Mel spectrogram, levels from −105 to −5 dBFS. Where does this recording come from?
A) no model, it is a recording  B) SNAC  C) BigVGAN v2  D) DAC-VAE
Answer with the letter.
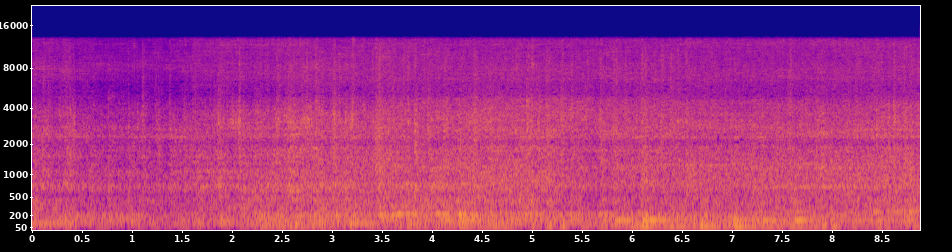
A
